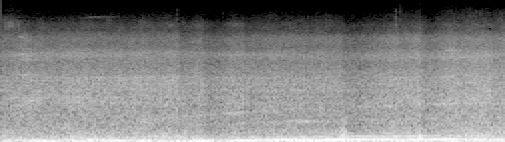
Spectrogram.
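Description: Low, uneven outdoor rumble, growing louder about two seconds in, with a faint steady hum in the second half.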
